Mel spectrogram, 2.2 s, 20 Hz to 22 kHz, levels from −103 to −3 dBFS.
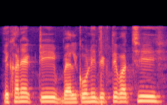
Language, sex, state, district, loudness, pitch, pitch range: Bengali, male, West Bengal, Alipurduar, -13 LUFS, 160 Hz, 155-170 Hz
